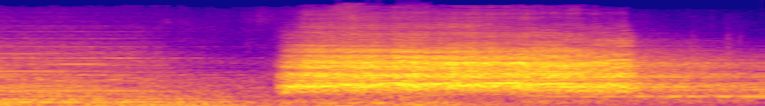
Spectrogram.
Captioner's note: alien roar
